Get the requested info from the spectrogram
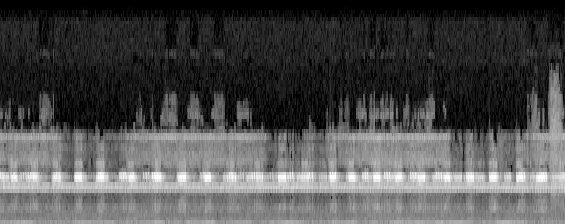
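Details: Grass insect chorus for a study session, a bright high-pitched trill broken into rapid beats roughly three per second, unbroken throughout, over faint low rumble.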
